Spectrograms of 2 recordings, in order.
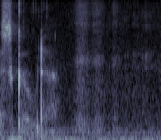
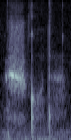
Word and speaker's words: Škoda: I'm overpronouncing Škoda. I think everyone in the UK would call it a Skoda. But yeah, in Czech it's Škoda.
